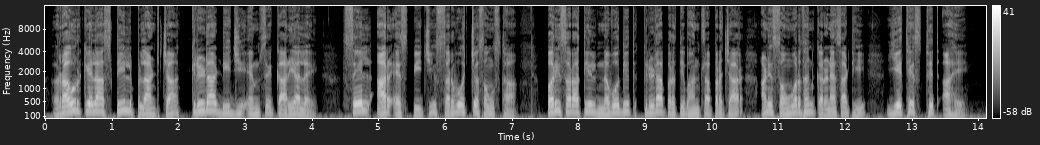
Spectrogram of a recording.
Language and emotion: Marathi, neutral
